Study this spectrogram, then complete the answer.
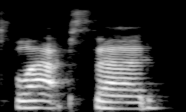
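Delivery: ordinary delivery, nothing marked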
